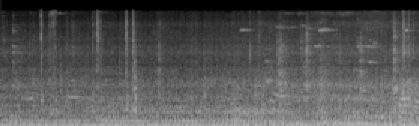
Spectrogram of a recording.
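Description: Honda Click scooter's single-cylinder engine idling steadily while warming up, with a few light clicks over it.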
